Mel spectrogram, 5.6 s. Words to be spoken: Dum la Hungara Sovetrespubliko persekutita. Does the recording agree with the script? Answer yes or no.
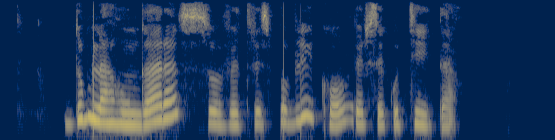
yes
